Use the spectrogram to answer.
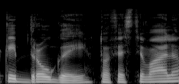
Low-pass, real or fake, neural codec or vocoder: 14.4 kHz; real; none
